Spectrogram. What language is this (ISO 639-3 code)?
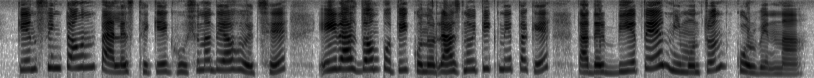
ben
